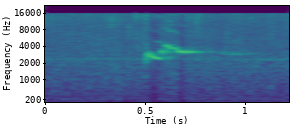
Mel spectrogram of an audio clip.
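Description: A red-whiskered bulbul gives one brief, bright whistled phrase that rises and then levels off, over the steady hiss of rain.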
